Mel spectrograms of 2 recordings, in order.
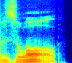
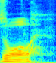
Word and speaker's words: Zwolle: So now, let's dive into the liberation of Zwolle. Did I pronounce that right? – Yes. – Okay, thank goodness. I did not double-check that before we hit record. – It's Zwolle.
